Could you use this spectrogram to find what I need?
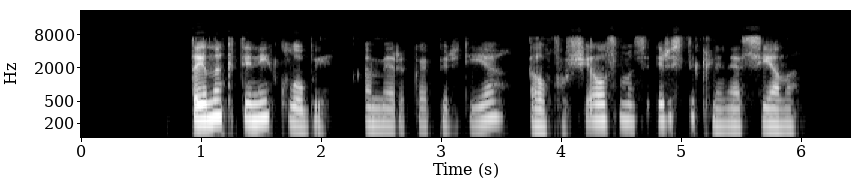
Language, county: Lithuanian, Vilnius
